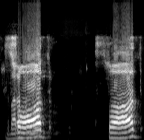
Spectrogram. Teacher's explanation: tip of the tongue comes between the front top and bottom teeth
